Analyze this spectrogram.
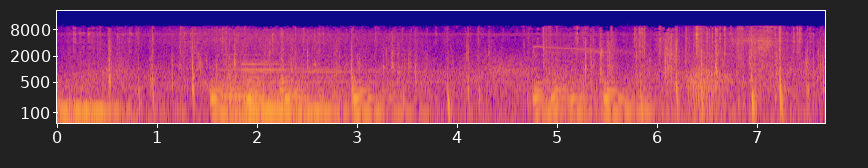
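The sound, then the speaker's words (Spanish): Steady clip-clop of hooves from a dark horse ridden in a Western film scene, a continuous rhythmic run of hoofbeats over low rumbling background noise. “El hombre de ojos claros se aproxima en un caballo oscuro a la rama de un árbol.”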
